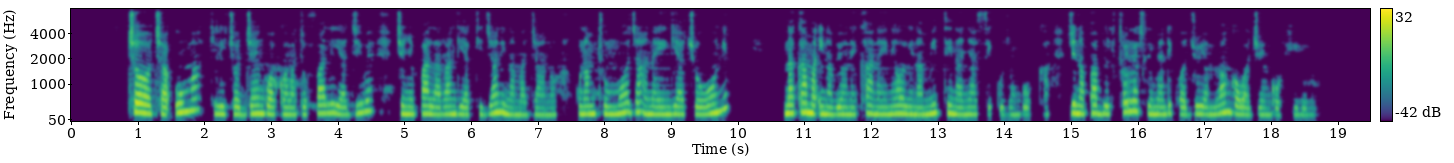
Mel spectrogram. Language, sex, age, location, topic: Swahili, female, 18-24, Kisii, health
